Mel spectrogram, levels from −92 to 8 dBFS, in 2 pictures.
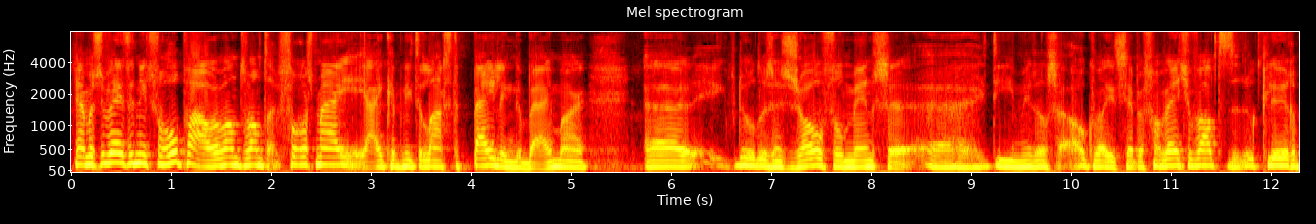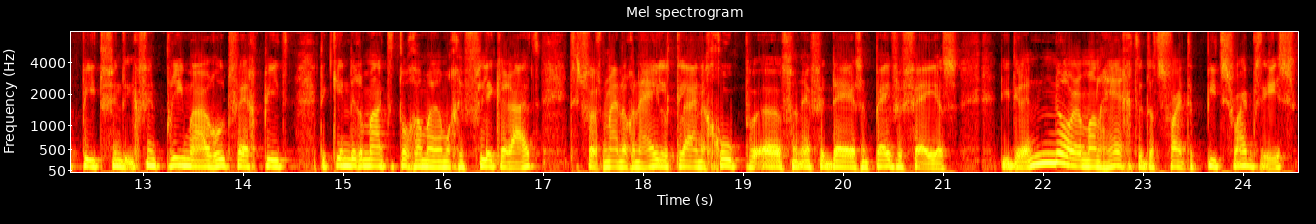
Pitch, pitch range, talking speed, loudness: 135 Hz, 125-150 Hz, 195 wpm, -17 LUFS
